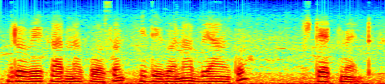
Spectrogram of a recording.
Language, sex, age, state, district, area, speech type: Telugu, female, 30-45, Telangana, Jangaon, rural, read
